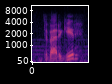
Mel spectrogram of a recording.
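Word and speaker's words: Dvergr: Yeah, so if you're going to pronounce them correctly, Dvargir, Draugr.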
